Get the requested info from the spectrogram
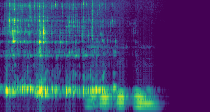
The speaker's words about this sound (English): Okie dokie, let's pour and taste. Oh, here we go. Thank you. Here's yours.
